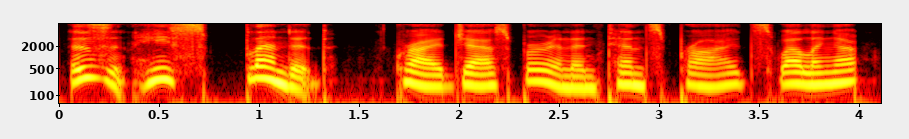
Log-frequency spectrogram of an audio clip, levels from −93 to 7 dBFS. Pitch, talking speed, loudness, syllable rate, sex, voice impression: 200 Hz, 145 wpm, -18 LUFS, 4.4 syllables/s, female, feminine, adult-like, slightly weak, slightly soft, clear, fluent, intellectual, calm, elegant, slightly strict, slightly sharp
